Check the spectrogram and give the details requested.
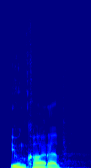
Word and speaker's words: John Carew: Jon Carew.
